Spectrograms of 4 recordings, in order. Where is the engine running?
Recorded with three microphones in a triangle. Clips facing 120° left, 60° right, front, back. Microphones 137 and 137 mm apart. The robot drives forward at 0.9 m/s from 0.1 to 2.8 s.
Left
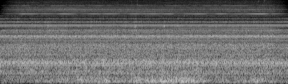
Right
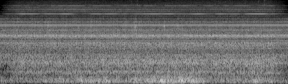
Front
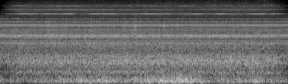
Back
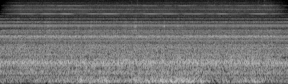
150° left; by 2.9 s 155° left.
